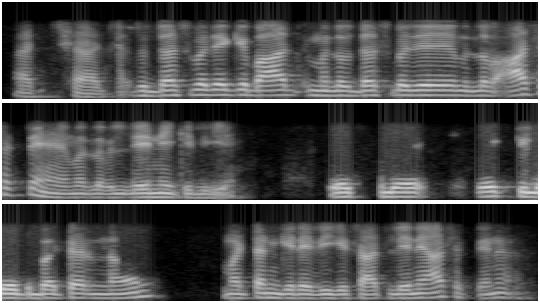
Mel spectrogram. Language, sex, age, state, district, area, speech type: Urdu, male, 18-30, Bihar, Saharsa, rural, conversation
